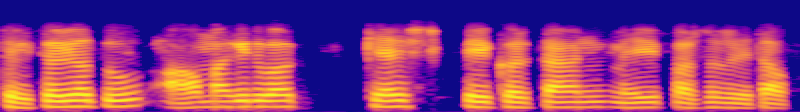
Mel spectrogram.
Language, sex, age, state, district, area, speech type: Goan Konkani, male, 18-30, Goa, Bardez, urban, conversation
